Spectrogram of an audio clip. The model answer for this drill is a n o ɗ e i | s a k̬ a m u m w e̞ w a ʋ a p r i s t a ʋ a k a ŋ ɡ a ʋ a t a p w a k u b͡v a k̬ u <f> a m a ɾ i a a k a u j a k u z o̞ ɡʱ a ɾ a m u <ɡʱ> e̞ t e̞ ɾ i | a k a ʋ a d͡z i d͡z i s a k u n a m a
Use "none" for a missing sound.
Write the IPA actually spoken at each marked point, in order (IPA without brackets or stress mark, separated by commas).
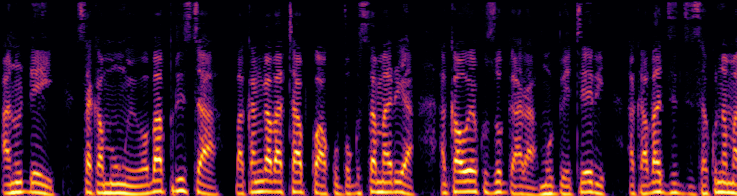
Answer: s, bʱ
